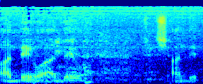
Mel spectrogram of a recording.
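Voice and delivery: fading whispered pleading; boy's sobbing plea fading to a whisper; whispered sob. Retold or imitated. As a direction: let the plea die to a whisper.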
